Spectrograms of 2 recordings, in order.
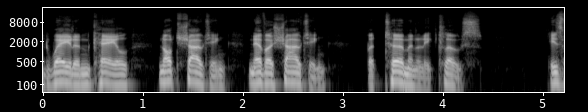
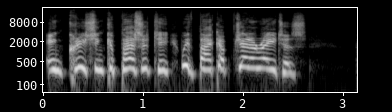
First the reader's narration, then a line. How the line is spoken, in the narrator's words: the serf screamed back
